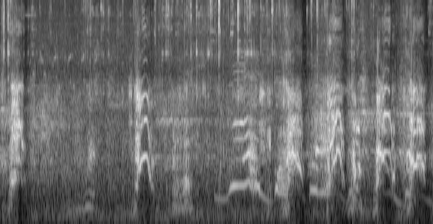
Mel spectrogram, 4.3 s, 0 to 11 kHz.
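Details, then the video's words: Several dogs playing together indoors, one dog doing most of the barking: short sharp barks and high whiny yips come in quick bursts, mixed with a person's voice and scuffling. "Dog play 4"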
